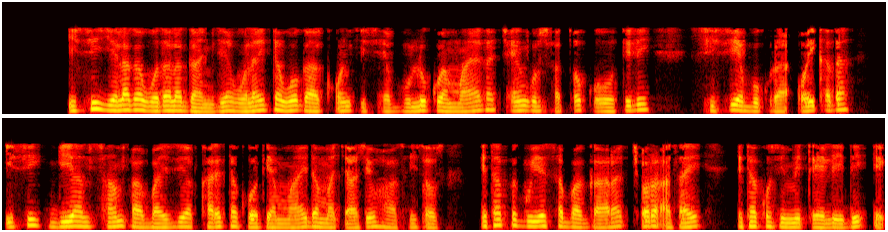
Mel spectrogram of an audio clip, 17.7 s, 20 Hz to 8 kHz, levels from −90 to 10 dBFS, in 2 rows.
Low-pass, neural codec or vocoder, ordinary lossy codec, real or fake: 7.2 kHz; codec, 16 kHz, 4 kbps, FunCodec, trained on Chinese and English, 50 frames a second; AAC, 16 kbps; fake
